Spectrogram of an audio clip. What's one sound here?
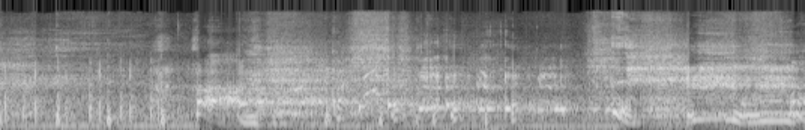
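A young man grunts and strains with effort.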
